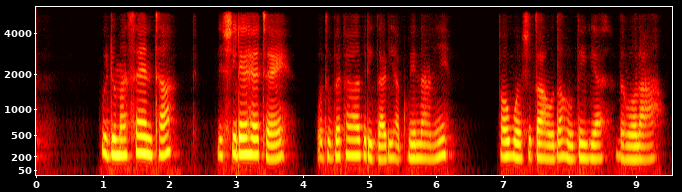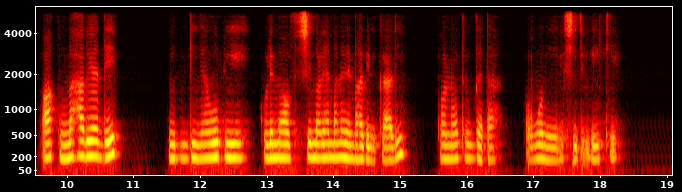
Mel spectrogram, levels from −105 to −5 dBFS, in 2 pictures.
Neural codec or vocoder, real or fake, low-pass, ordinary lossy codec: codec, 16 kHz, about 1 kbps, DyCAST, with the encoder's durations; fake; 5.4 kHz; none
